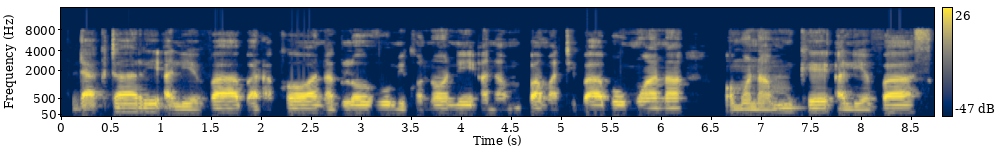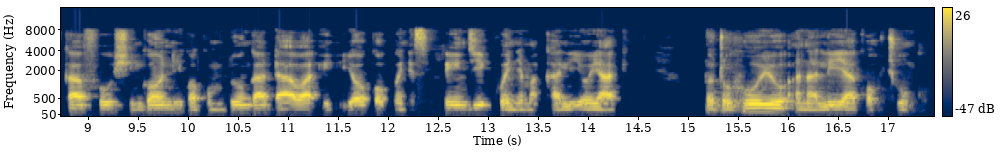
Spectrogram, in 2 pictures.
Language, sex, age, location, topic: Swahili, male, 18-24, Mombasa, health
